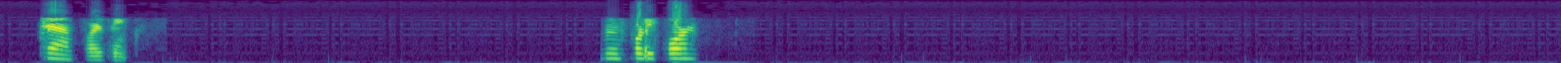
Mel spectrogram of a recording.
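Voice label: Sheriff East County, scanner audio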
